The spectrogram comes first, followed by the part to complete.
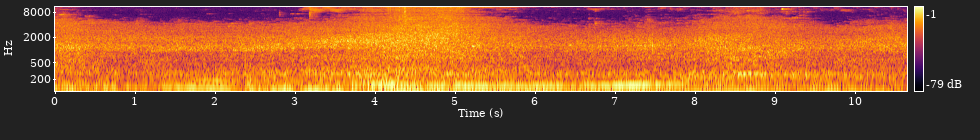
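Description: Road traffic: motor vehicle engines with a steady low hum and tyre and road noise that swells about four seconds in and again around seven seconds as vehicles pass.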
